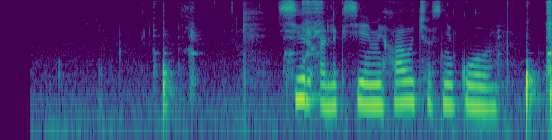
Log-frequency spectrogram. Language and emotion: Russian, neutral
